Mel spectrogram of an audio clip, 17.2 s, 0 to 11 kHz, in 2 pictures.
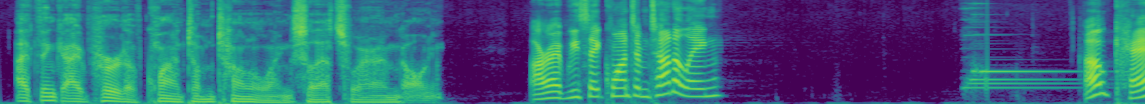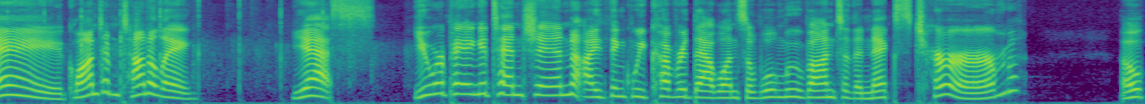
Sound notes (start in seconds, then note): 7.2 bright chime; 9.1 audience clapping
